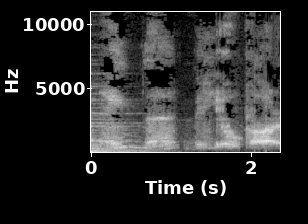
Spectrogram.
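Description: A person's wordless drawn-out vocal sounds, like moaning, in two stretches with a short gap between them.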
